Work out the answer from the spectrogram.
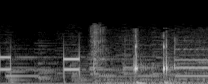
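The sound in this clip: Telephone keypad dialing tones as someone calls a plumber about a broken tap. A few short electronic beeps, the first the longest and clearest, sound over a steady tonal background.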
